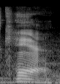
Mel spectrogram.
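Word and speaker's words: Cannes: Can. It's can. The S is silent. The C sounds like a K.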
